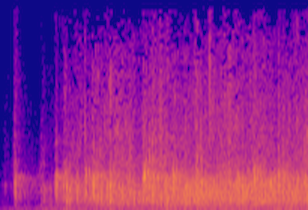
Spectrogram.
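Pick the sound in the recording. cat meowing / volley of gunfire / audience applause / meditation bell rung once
audience applause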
